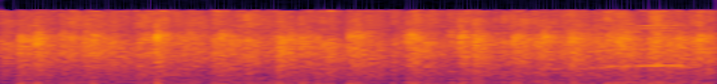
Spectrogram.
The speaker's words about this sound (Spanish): Denle un aplauso más fuerte si es para el Señor.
